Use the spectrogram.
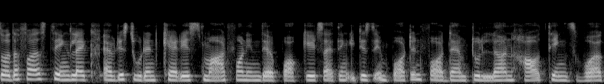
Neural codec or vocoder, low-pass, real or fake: none; 7.2 kHz; real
